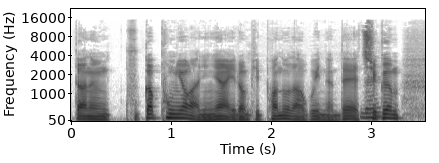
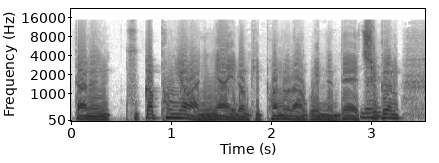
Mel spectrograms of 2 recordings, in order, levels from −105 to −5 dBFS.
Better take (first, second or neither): first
